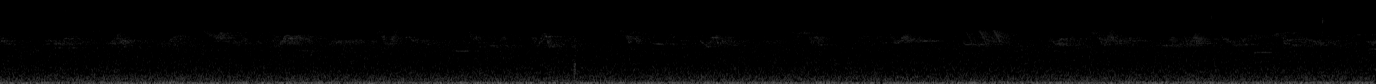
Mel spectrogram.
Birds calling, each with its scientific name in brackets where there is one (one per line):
Red-eyed Vireo (Vireo olivaceus)
Scarlet Tanager (Piranga olivacea)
